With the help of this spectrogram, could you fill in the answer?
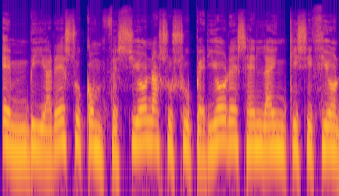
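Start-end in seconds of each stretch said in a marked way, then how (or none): none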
